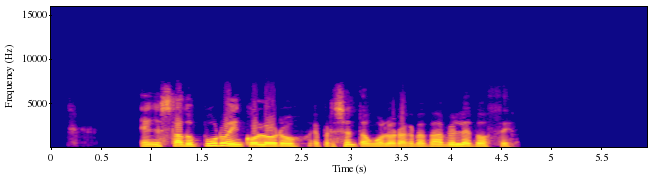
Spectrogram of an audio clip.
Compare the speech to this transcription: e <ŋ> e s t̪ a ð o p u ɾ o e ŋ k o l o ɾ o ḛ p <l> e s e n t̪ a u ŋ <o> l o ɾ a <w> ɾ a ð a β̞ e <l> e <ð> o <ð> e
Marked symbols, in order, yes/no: yes, no, yes, no, yes, yes, no

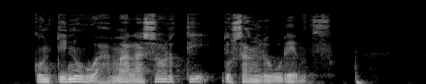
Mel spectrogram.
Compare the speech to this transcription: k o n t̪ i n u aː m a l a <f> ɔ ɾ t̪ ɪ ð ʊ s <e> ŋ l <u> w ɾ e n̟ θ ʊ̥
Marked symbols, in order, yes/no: no, no, no

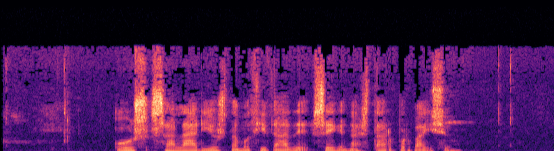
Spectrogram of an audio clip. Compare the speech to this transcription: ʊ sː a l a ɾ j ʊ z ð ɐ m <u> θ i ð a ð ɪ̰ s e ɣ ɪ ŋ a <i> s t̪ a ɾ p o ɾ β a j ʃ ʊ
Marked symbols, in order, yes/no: no, no

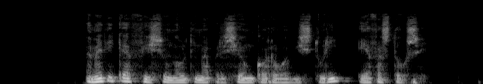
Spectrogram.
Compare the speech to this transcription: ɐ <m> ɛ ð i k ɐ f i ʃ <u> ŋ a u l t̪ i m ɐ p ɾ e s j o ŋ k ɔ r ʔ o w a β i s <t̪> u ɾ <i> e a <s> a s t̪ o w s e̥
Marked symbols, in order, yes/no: yes, yes, yes, yes, no

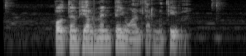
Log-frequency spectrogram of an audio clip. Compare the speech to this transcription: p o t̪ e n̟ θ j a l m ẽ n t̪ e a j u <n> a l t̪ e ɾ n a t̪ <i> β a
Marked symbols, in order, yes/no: no, yes

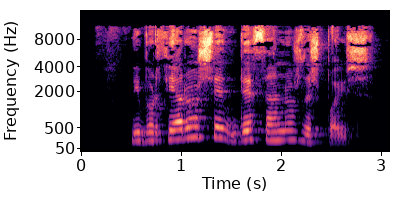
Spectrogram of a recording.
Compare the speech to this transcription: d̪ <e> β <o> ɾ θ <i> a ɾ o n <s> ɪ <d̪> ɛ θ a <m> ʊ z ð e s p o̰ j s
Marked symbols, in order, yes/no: no, yes, no, yes, yes, no

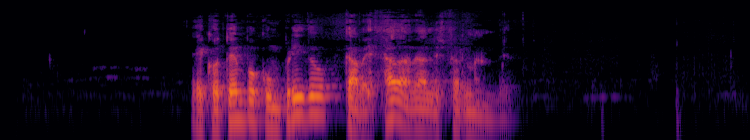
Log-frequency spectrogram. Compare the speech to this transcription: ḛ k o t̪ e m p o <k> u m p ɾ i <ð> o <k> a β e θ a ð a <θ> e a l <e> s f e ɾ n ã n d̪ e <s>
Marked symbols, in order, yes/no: yes, yes, yes, no, yes, no

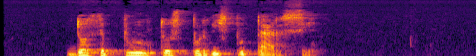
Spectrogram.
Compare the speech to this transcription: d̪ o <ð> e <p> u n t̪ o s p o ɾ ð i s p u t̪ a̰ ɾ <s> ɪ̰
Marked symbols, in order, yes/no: no, yes, yes

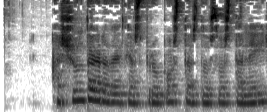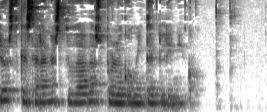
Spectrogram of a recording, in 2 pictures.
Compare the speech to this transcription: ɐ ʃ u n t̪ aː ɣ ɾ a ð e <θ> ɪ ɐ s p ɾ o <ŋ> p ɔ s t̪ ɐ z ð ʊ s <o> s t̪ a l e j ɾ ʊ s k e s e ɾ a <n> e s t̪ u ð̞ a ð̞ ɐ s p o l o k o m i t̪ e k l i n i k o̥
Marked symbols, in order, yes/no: yes, no, yes, no

